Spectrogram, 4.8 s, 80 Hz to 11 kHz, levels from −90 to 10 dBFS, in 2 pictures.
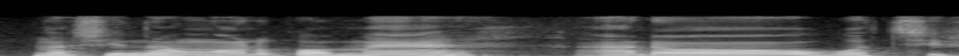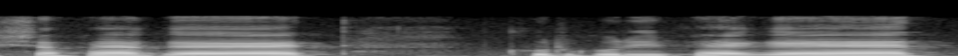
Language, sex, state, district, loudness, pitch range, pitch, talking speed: Chakma, female, Tripura, Dhalai, -15 LUFS, 215-235 Hz, 220 Hz, 115 wpm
